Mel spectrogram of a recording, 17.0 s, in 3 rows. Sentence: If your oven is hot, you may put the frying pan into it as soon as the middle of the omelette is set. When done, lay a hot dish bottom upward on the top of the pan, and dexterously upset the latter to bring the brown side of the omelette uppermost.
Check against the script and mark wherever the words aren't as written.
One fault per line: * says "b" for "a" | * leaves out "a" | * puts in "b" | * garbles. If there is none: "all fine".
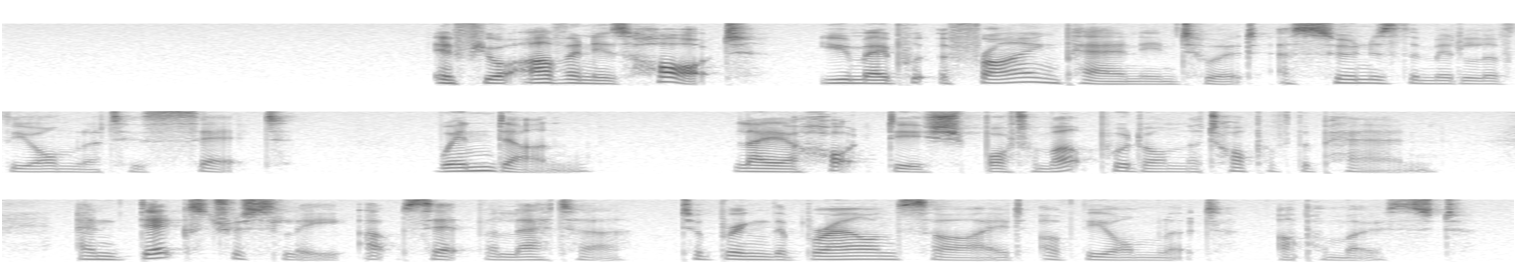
all fine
